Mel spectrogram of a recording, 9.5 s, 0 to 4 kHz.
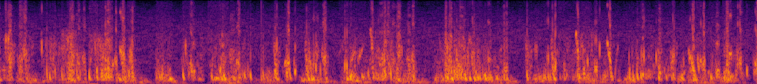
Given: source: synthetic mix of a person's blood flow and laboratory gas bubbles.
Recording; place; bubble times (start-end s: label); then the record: Doppler ultrasound of blood flow; precordium
0.00-0.39 s: bubbles
0.49-1.73 s: bubbles
1.94-2.17 s: bubbles
2.26-2.56 s: bubbles
2.60-3.18 s: bubbles
3.27-3.35 s: bubbles
3.40-3.74 s: bubbles
3.79-4.12 s: bubbles
4.24-5.22 s: bubbles
5.42-6.38 s: bubbles
6.54-7.73 s: bubbles
7.83-9.47 s: bubbles
From the record:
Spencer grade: 4 (maximum detectable bubble signal sounding continuously throughout systole and diastole of every cardiac period, and overriding the amplitude of the normal cardiac signals); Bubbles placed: anywhere in the cardiac cycle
